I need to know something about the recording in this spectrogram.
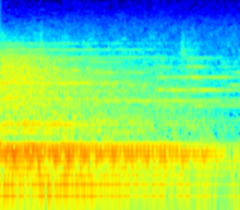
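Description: Orchestra and tubular bells ringing on a big sustained chord that slowly dies away, the bell tones hanging on as it fades.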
